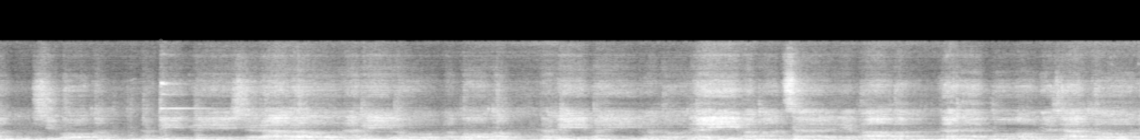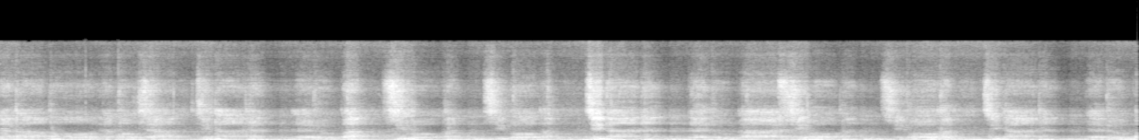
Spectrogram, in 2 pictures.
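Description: Meditative devotional chanting by voices, held over a steady sustained keyboard drone, going on without pause.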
